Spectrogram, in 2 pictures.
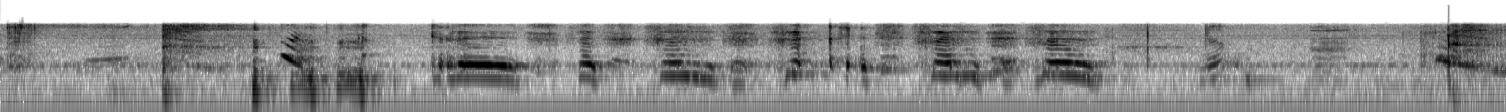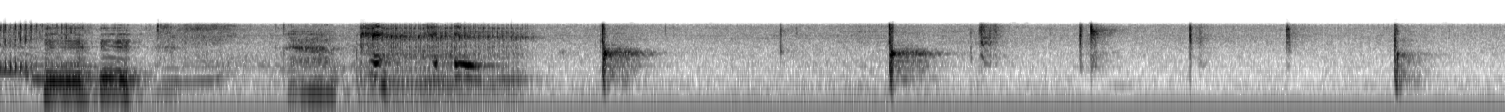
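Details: Giggling and laughter with hiccups: abrupt, sharp catches, then a run of short regular hiccup clicks about every half second.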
